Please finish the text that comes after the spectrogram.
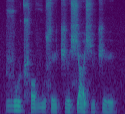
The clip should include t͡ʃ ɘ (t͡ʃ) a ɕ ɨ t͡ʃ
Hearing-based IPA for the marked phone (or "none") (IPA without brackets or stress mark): ɕ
